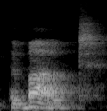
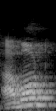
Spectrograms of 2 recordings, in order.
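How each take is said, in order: First: The first vowel is very short and weak. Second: The first vowel is a full vowel. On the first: The speaker calls it right. "The correct pronunciation is about" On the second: The speaker calls it wrong. "About is wrong pronunciation"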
